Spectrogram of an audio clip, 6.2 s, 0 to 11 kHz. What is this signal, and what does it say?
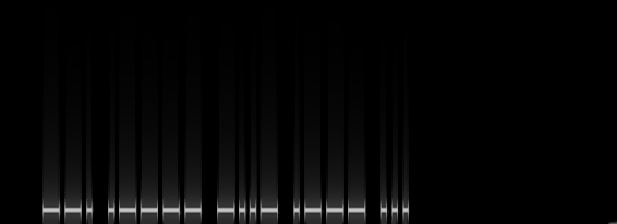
Morse code, heard as a keyed tone, about 22 wpm, 700 Hz. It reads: G1XJS
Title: DXCC-100 Call Signs - 5 Characters - 22wpm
